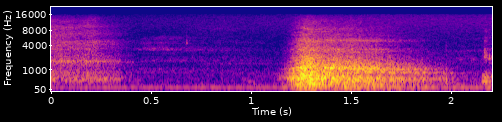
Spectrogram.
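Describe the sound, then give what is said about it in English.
A deep breath taken in and let out, heard as a long, loud, airy rush of breath with a fainter breath sound before it, and no talking. “I want everybody to take a deep breath and then let it out.”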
